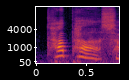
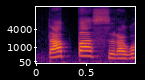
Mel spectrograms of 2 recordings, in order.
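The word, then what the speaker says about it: tapas: 따파스라고 하는데 스페인식 안주 그러니까 그 술을 시켰을 때 나오는 주전부리들을 얘기하는 걸 타파스라고 해요. 일종의 뭐 안주라고 얘기를 하는데 요거 타파스 아니고 따파스 된 소리로 발음을 해주시면 됩니다.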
